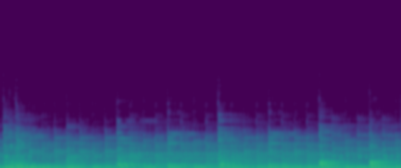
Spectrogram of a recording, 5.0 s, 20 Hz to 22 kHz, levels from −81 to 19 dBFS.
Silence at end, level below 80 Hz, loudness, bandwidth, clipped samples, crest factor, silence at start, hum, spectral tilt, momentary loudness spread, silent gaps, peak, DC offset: 0 s; -46 dBFS; -21 LUFS; 7.6 kHz; under 0.1%; 14 dB; 0 s; none; -8 dB/octave; 3 LU; none; -6 dBFS; under 0.1%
